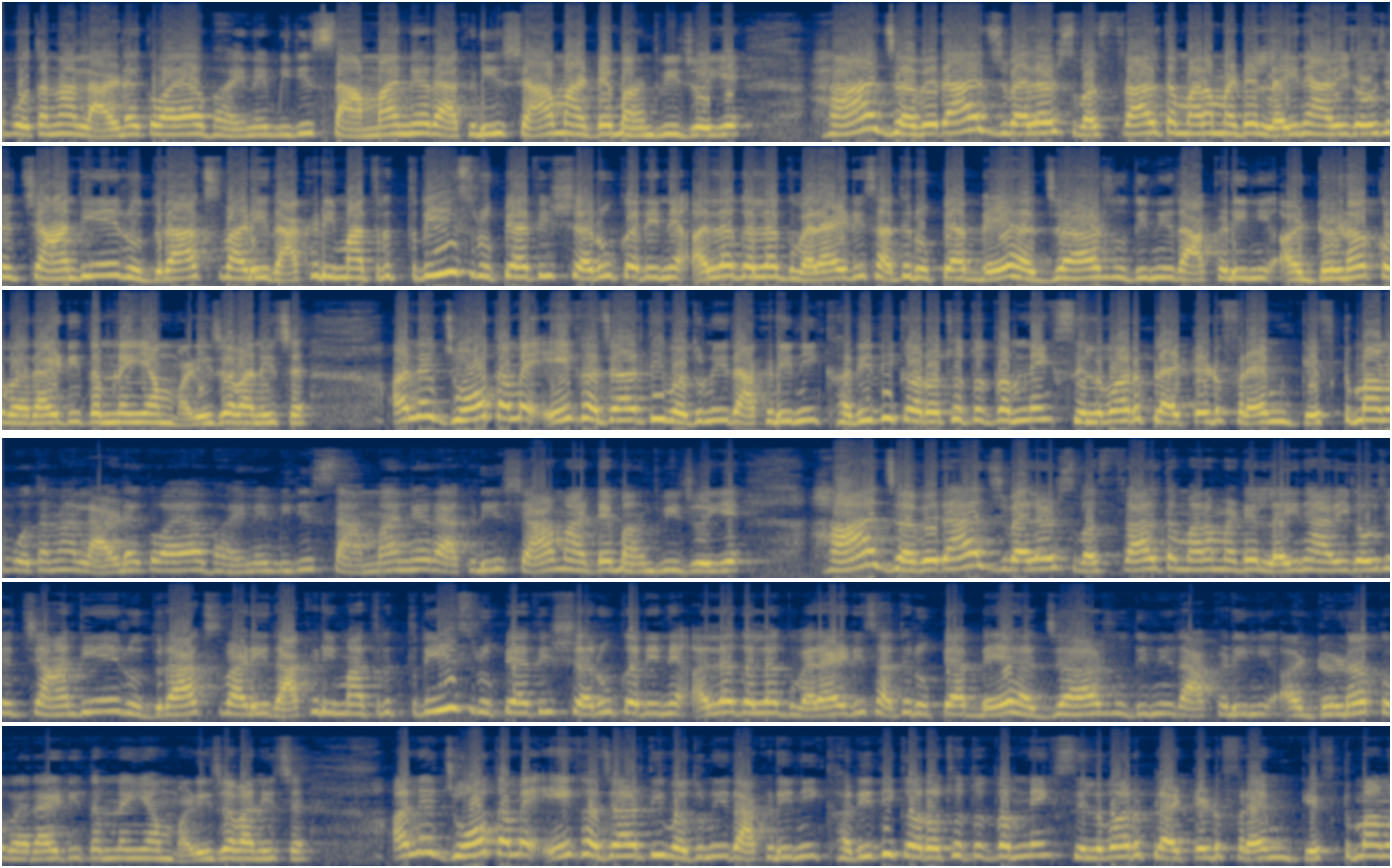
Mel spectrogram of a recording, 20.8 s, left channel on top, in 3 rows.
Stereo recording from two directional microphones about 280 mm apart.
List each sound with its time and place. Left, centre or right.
0.1 s a woman's voice: left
